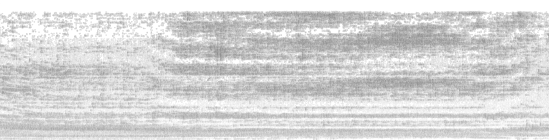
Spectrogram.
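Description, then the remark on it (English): A waterfall and flowing mountain stream make a steady, continuous rushing roar with a hissy edge. It stays at an even loudness throughout, with no voices. “So, we hear the waterfall off to my left as I look up the gentle canyon on the mountainside.”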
